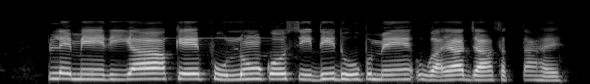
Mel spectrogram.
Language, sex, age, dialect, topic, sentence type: Hindi, female, 56-60, Kanauji Braj Bhasha, agriculture, statement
